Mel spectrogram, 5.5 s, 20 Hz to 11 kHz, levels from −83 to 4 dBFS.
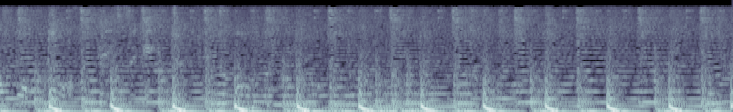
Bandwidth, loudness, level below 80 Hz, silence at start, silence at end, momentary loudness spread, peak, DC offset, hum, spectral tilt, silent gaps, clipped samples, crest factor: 9.2 kHz; -15 LUFS; -18 dBFS; 0 s; 0 s; 3 LU; 0 dBFS; under 0.1%; none; -5.5 dB/octave; none; under 0.1%; 14 dB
